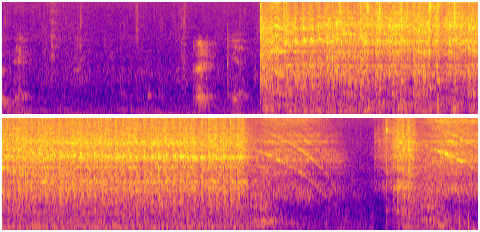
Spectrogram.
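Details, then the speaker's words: First start of a freshly built engine, no longer shooting fuel out the exhaust: several seconds of loud, fast, even cranking that tries without catching. No-start traced to MAP sensor ground and reference wires wired backwards. "i mean it wants to start it's trying it sounds better"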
